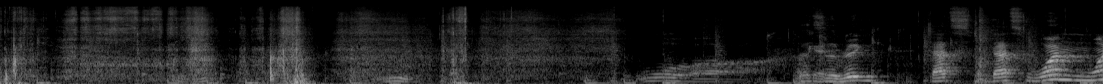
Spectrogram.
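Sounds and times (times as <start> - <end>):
cardboard scraping against foam: 0.0 - 6.3.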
